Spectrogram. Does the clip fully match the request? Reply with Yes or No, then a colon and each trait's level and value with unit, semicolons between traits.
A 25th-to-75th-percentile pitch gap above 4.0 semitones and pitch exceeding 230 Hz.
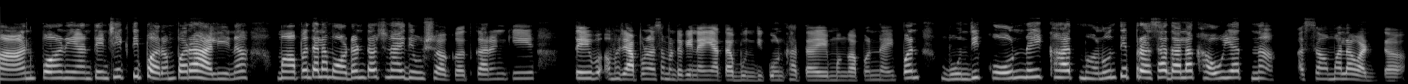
Yes: average, 4.5 semitones; very high, 275 Hz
